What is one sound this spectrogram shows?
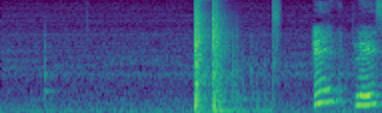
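A spoon scrapes and taps against a metal pan.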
